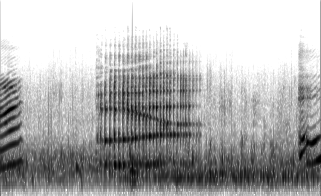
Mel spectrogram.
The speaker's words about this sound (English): And honestly, I mostly called you to burp in your ear a little. I know exactly what my little weirdo loves. Ready?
